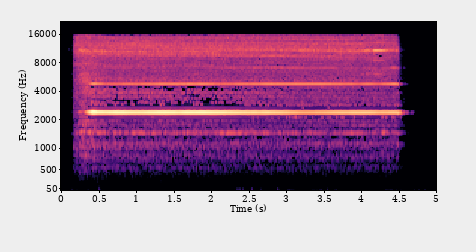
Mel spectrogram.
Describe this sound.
Part of the Good-sounds dataset of monophonic instrumental sounds.
instrument::flute
note::G
octave::5
midi note::67
good-sounds-id::470
dynamic_level::mf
